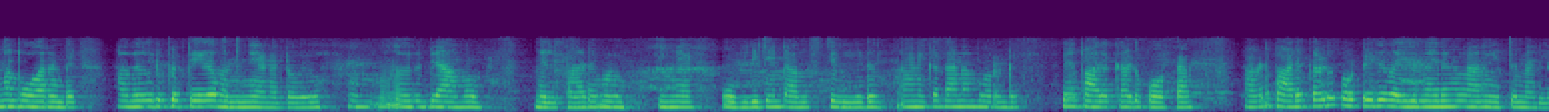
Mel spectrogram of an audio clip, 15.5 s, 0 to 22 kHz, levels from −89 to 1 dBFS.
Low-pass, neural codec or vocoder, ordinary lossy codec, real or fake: 5.4 kHz; codec, 44.1 kHz, 2.6 kbps, SNAC; none; fake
